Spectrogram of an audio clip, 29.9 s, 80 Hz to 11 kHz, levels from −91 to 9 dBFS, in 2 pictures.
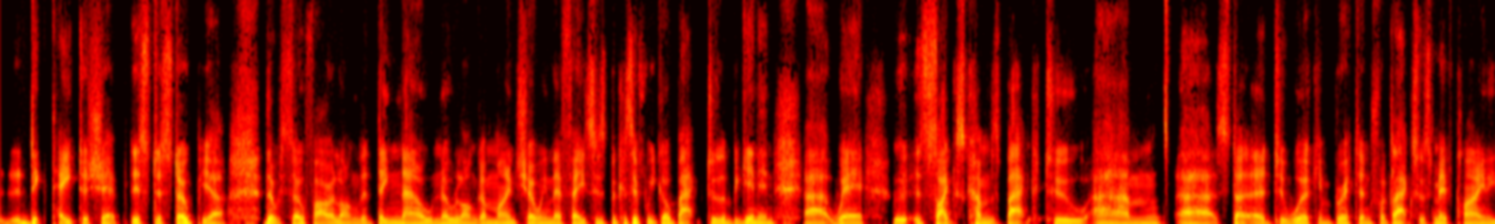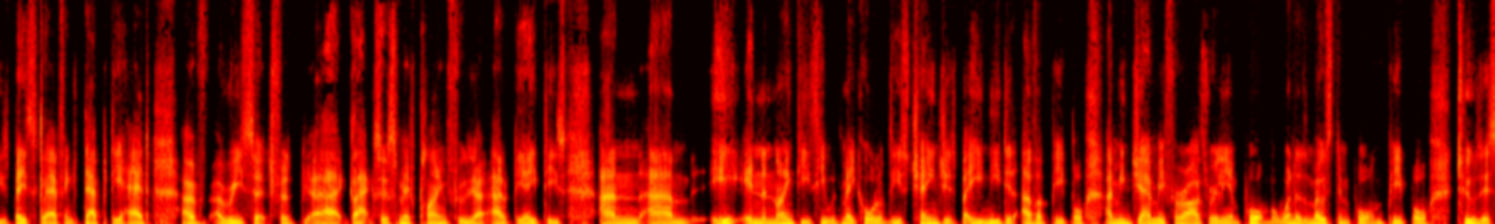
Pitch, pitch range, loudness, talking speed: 115 Hz, 105-130 Hz, -25 LUFS, 185 wpm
